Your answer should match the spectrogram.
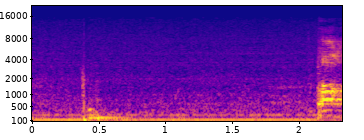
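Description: A steady low hum with a faint hiss, broken by one short soft knock about half a second in.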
